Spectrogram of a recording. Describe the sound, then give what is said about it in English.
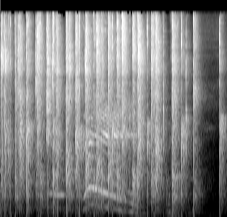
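A crowd of many people in a room breaks into loud, rapid hand clapping, dense sharp claps continuing for several seconds while a voice cheers over it, then the applause tapers off abruptly. “Hand clap.”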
